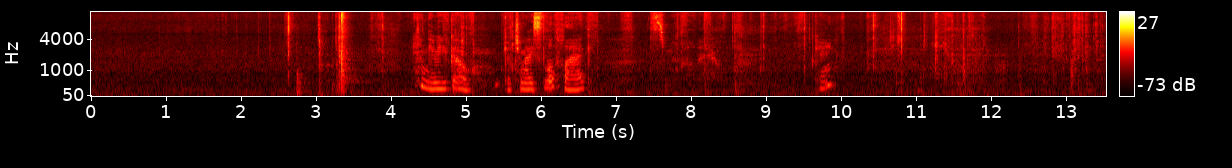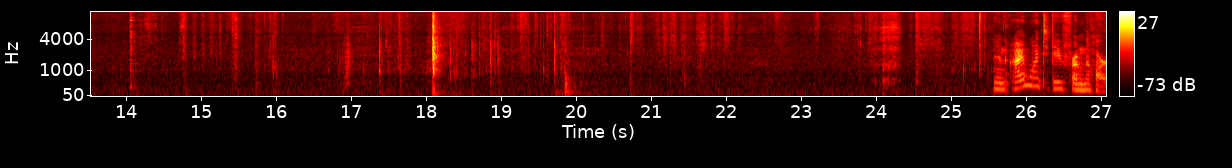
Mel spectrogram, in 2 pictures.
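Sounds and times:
paper and plastic rustling: 0:03.8 - 0:13.6, 0:23.6 - 0:25.6.

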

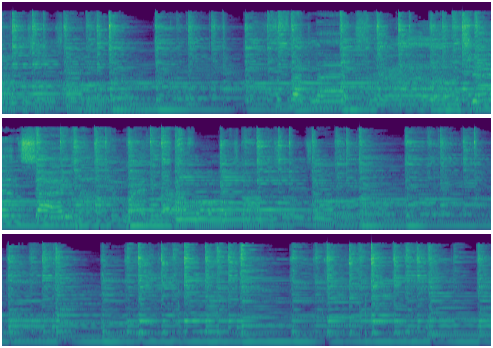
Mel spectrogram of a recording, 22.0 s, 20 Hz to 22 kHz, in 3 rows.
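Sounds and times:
man singing: 0:00.0 - 0:02.8, 0:03.6 - 0:14.1
bouzouki chords: 0:00.0 - 0:22.0.

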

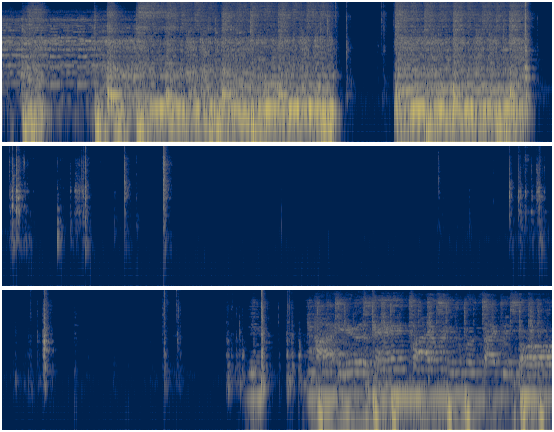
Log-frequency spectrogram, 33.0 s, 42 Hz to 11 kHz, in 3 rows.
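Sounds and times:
guitar music from cassette deck: 0:00.0 - 0:06.8, 0:07.8 - 0:10.6.

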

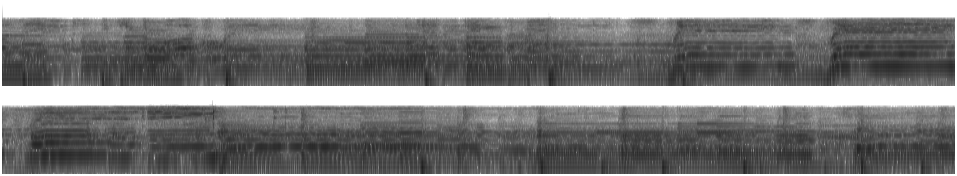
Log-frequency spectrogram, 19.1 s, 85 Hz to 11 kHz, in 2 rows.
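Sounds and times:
acoustic guitar: 0:00.0 - 0:19.0
person singing: 0:00.0 - 0:19.0.

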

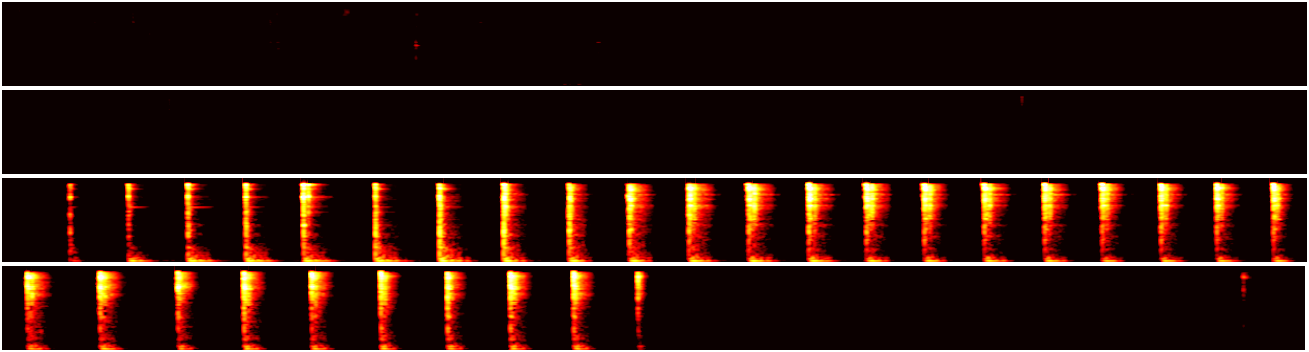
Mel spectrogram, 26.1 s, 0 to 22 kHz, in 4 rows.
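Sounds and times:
hammer tapping metal punch: 0:13.4 - 0:22.8.

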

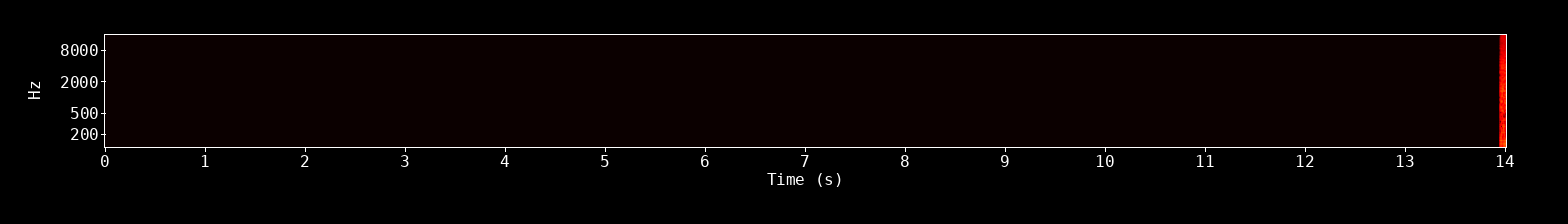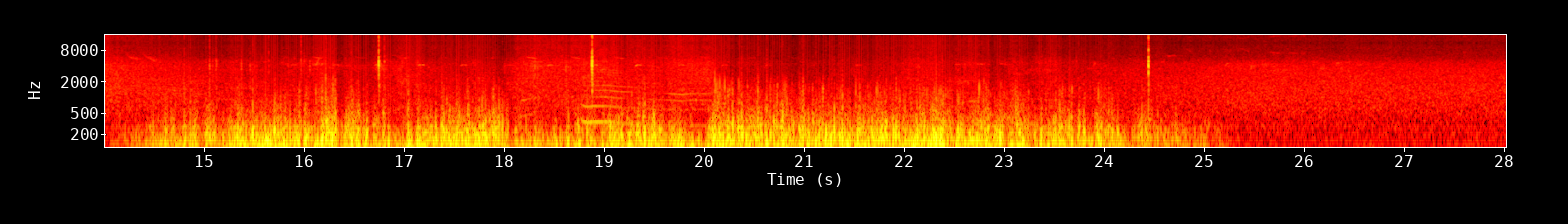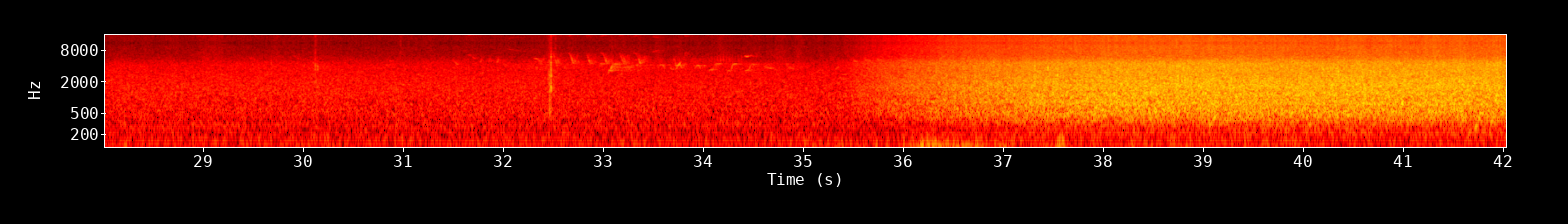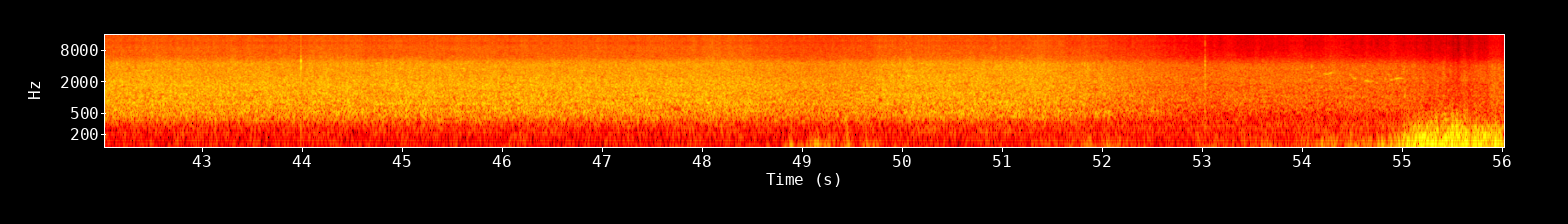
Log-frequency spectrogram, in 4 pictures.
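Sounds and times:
river water rushing over stones: 0:35.4 - 0:54.8.

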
